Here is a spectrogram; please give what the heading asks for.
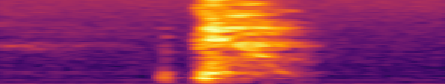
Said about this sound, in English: And I can't get rid of this cough.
